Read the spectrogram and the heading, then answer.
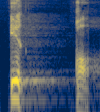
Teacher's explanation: يخرج حرف القاف من أقصى اللسان مع ما يحاذيه من الحنك الأعلى، إق، ومن الحروف اللهوية نسبة إلى اللهات لخروجه عندها. صفات حرف القاف المتضادة: أولا الجهر، فينحبس النفس عند النطق به، إق، خلافا للأحرف المهموسة.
